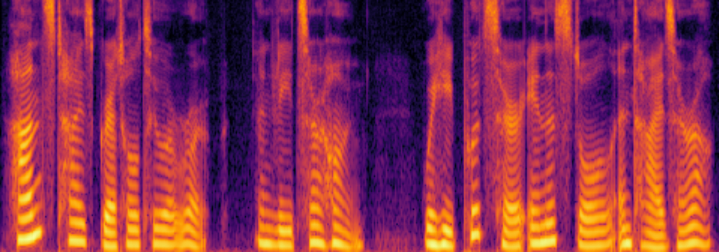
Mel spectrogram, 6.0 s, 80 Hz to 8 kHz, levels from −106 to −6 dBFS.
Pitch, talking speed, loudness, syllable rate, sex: 180 Hz, 210 wpm, -19 LUFS, 4.7 syllables/s, female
